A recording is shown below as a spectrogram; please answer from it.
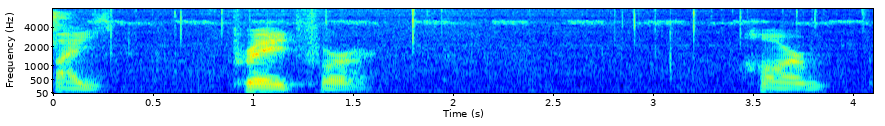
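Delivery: hushed, slightly guilty near-whisper. Voicing a character's reply in a scene, in a bit of a guilty voice. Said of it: "He says it in a bit of a guilty voice".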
